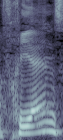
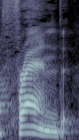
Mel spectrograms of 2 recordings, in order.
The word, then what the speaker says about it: friend: c'est celuici friend et c'est pas un Fri au passage c'est un friend le là vous le prononcez pas et celui-ci c'est un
